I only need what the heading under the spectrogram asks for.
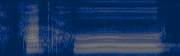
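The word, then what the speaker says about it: الفتح: Tadi dibaca fathu. Harusnya pendek.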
